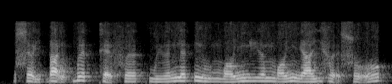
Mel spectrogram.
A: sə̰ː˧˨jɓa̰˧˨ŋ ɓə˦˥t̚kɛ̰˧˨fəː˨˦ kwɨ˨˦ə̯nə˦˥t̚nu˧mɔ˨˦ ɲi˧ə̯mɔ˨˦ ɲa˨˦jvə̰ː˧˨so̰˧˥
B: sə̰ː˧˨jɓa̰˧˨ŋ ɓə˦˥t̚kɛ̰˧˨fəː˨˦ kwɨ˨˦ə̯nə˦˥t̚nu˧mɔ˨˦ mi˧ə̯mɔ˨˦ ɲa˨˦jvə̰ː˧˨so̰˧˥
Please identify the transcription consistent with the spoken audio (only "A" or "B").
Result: A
